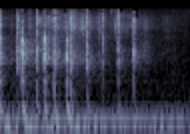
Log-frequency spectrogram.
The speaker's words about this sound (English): Now you have to applaud. Okay, we applaud.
